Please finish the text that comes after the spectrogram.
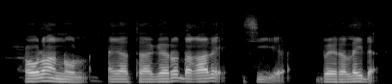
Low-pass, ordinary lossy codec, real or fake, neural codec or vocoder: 10.8 kHz; none; fake; vocoder, 44.1 kHz, 128 mel bands, Pupu-Vocoder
